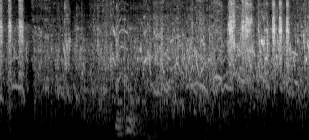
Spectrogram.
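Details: Budgies chirping in an aviary colony: rapid, tumbling squeaks and warbled twitters from several birds, growing louder with sharp bursts of clipped chirps near the end.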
